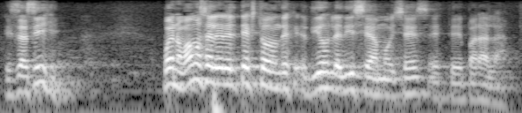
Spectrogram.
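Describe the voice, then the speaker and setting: Middle-aged Argentine male pastor, bright, slightly high voice, conversational sermon with frequent rhetorical questions. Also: expressive, moderate pace. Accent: Argentine Spanish.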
